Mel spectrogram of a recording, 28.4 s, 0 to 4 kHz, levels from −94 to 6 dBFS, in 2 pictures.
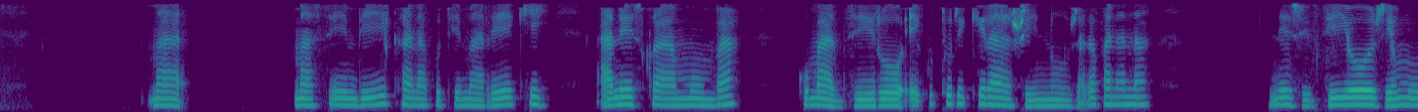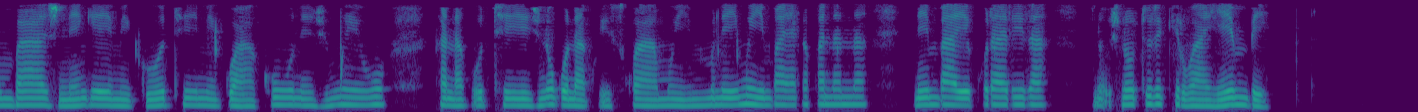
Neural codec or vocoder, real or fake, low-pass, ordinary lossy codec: none; real; 3.6 kHz; MP3, 24 kbps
